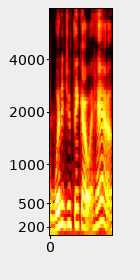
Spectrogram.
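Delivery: ordinary delivery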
